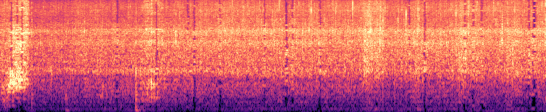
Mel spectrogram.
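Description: Diced chicken breast sizzling in a hot skillet, a steady hiss. There is a brief louder flare at the very start as chopped green onions are scraped into the pan, and a few light clicks as tongs stir the pieces.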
